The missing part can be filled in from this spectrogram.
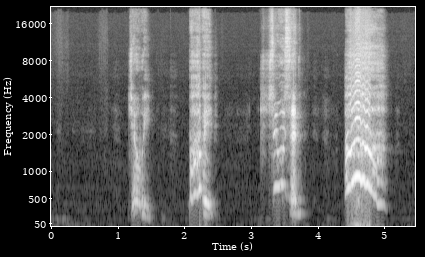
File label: Male Begging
